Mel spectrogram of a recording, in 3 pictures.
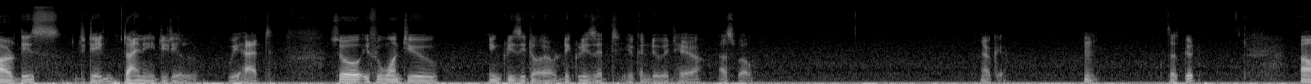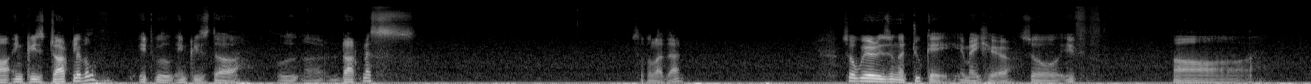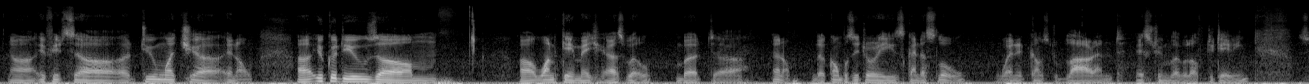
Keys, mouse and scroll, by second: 3.7-6.2 drag, 9.8-10.4 scroll down 1, 11.3 scroll up 1, 12.6 scroll down 1, 13.0-14.1 drag, 16.2-37.3 drag.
